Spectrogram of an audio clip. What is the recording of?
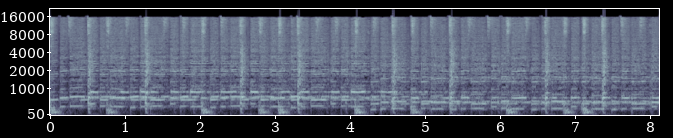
Electronic-symphony-synth-loop-112-bpm
electro, techno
